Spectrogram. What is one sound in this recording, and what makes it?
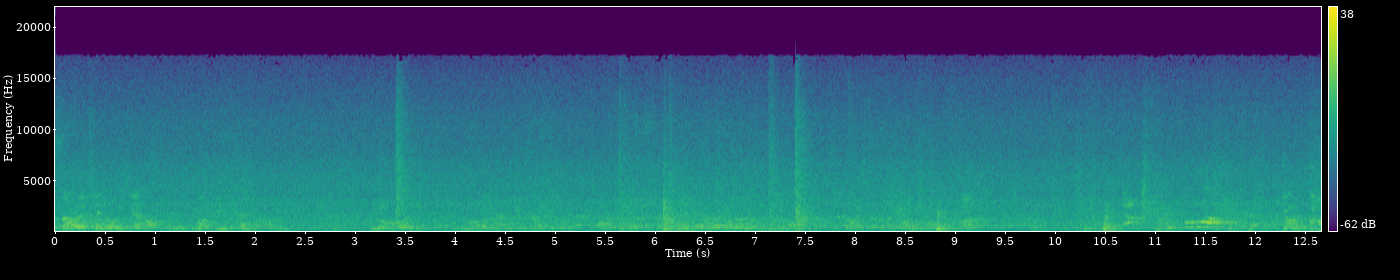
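Several young men talk casually in an echoing hall.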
